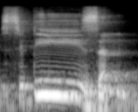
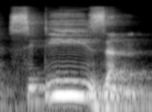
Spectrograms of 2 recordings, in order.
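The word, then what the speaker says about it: citizen: तो देखिए सिटीजन में सी के बाद आई है, तो इसका प्रोनाउंसिएशन सी का सीन वाला हो रहा है, ना कि काफ वाला।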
